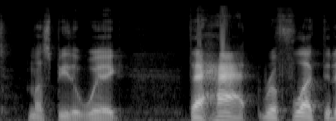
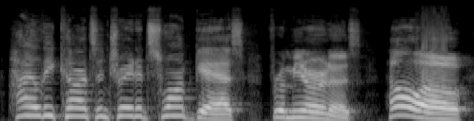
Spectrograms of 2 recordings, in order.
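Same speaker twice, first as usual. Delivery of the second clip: high, loud joking delivery; gleeful punchline; 9 semitones higher, 5 dB louder than usual. Real, not acted. Answering his own question with a loud gleeful joke. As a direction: land the joke with a triumphant "Hello".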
